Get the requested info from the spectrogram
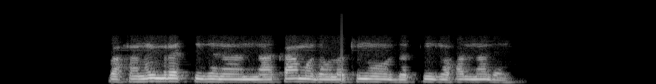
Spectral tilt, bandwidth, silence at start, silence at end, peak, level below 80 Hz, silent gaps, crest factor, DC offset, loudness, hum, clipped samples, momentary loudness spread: -9.5 dB/octave; 4.1 kHz; 1.1 s; 1.45 s; -6 dBFS; -64 dBFS; none; 16 dB; under 0.1%; -20 LUFS; none; under 0.1%; 8 LU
